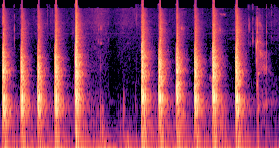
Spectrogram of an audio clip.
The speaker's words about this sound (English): Anyways, I was sitting there, and there was a knock on my door.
